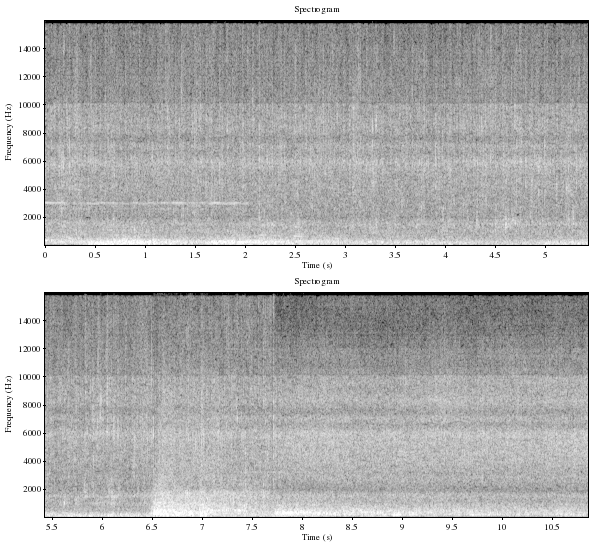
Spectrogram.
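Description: Nor'wester thunderstorm: steady heavy rain with thunder rumbling low in the first couple of seconds, then a sudden loud thunderclap about six and a half seconds in that rolls on for a couple of seconds.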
